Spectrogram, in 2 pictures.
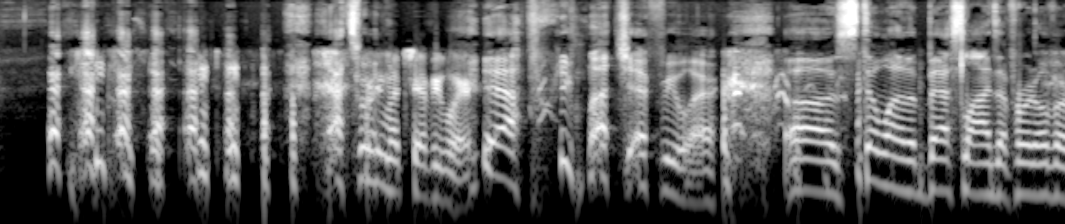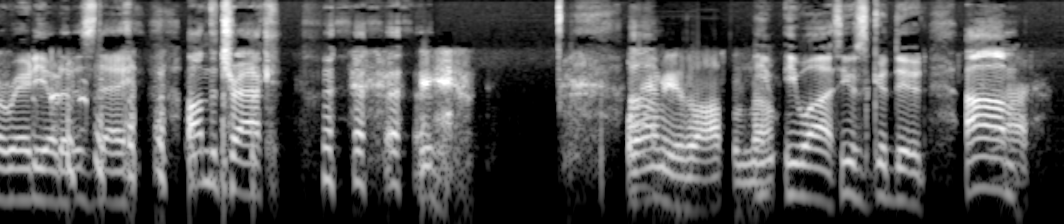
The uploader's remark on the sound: I call up Monster Kawasaki's truck driver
